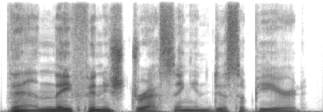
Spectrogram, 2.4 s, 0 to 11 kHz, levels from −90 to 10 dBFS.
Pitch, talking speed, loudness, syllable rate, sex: 110 Hz, 150 wpm, -19 LUFS, 5.4 syllables/s, male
